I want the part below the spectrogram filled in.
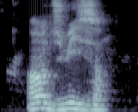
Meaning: present participle of enduire
- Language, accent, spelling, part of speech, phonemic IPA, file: French, Canada, enduisant, verb, /ɑ̃.dɥi.zɑ̃/, LL-Q150 (fra)-enduisant.wav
